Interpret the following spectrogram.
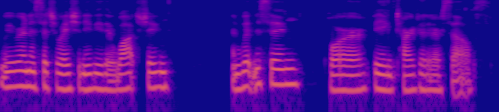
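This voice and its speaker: Gravelly-voiced woman guiding a visualization. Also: very deep voice, fairly even intonation. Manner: gentle, unhurried guidance with pauses. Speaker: meditation teacher. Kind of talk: guided visualization class. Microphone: video call.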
